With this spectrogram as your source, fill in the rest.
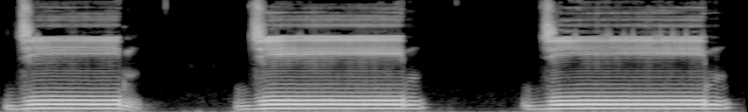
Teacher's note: জিম জিহ্বার মধ্যখান তার বরাবর উপরের তালুর সঙ্গে লাগাইয়া জিম উচ্চারণ হবে।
